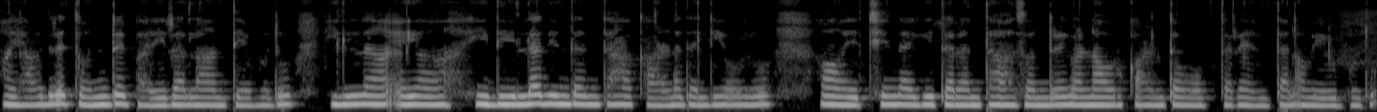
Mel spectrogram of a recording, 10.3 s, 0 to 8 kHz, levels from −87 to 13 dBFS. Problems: none marked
